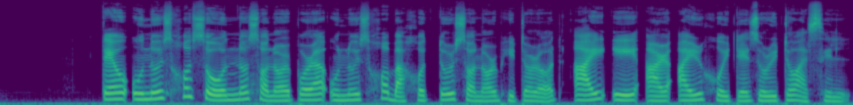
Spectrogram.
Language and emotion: Assamese, neutral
